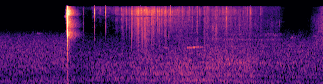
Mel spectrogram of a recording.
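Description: One sharp, short click about one and a half seconds in, then a few fainter clicks, over a low steady hiss.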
